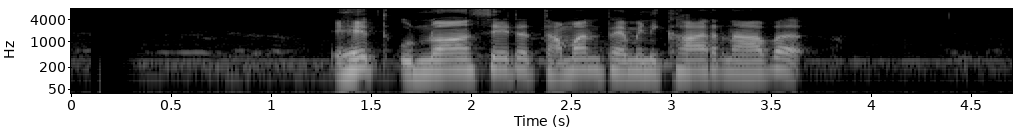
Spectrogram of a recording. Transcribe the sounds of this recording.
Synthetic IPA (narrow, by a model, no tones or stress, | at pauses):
eɦet̪unːʋaɦansejːʈət̪amanpæminikaːɾənaːʋə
